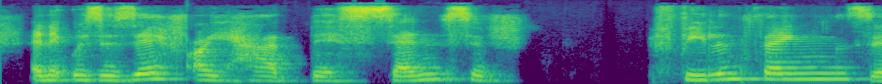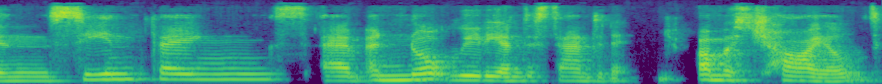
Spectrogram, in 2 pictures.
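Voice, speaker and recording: A woman speaks at a fairly slow pace with medium pitch and ordinary pitch variation. Her tone is dark and mellow, and somewhat breathy. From eastern England (Lowestoft, Suffolk). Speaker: spiritualist medium. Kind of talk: interview.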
